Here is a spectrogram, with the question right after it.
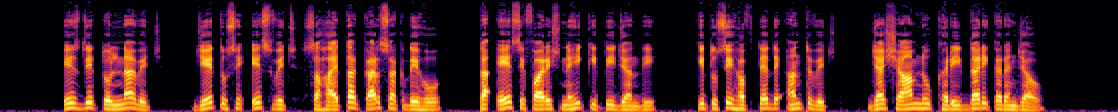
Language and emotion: Punjabi, neutral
